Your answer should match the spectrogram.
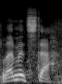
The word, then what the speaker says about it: Leominster: Yeah, Leominster.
